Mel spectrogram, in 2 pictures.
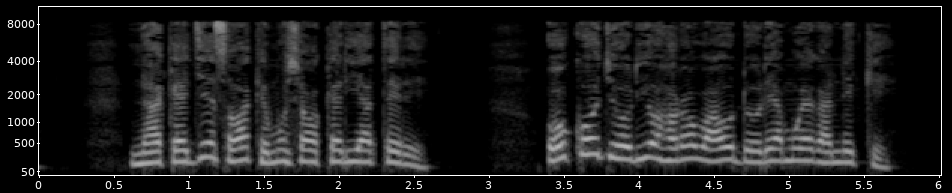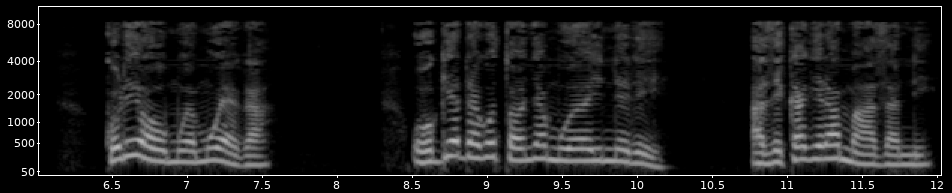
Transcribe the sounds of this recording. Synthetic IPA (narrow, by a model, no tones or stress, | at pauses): nakɛd͡ʒɛsoakemoɕɔːkɛɾiateɾe | okoːd͡ʒoːɾioɦɔɾɔwaodoːɾeamwɛɣanekḛ | koɾeɔomwɛmwɛɣa | oɡeɛdaɣotɔɲamwɛjɔineɾe | aðekaɣeɾamaːðane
